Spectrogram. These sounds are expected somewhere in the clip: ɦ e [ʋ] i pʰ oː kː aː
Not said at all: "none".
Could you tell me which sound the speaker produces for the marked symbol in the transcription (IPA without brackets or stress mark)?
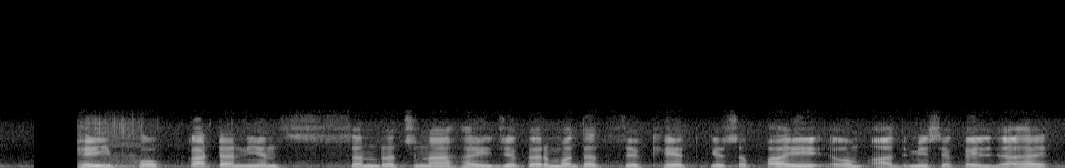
none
